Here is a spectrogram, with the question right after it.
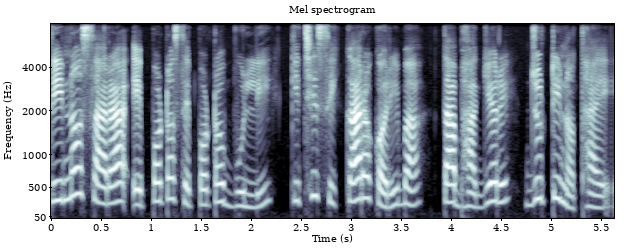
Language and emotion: Odia, neutral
